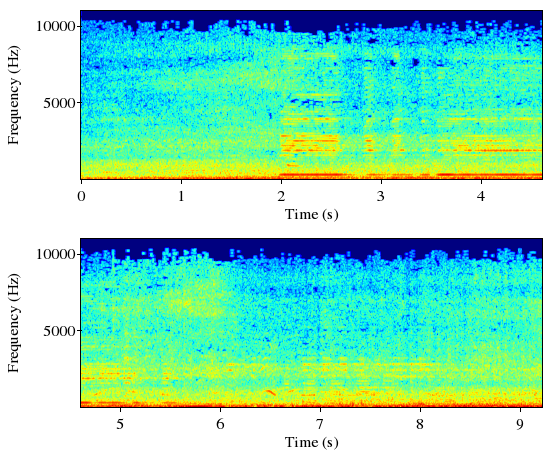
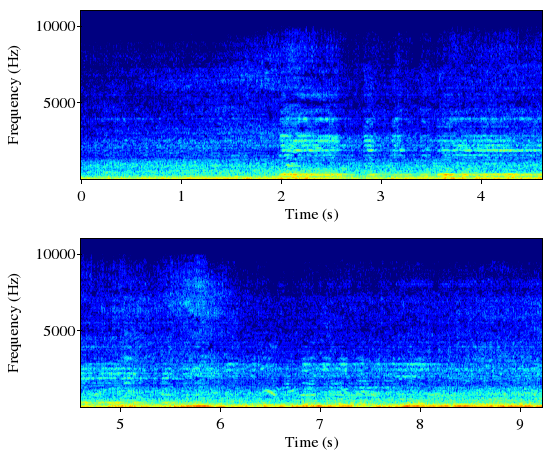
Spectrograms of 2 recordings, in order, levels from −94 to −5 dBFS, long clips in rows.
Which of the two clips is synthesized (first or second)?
second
